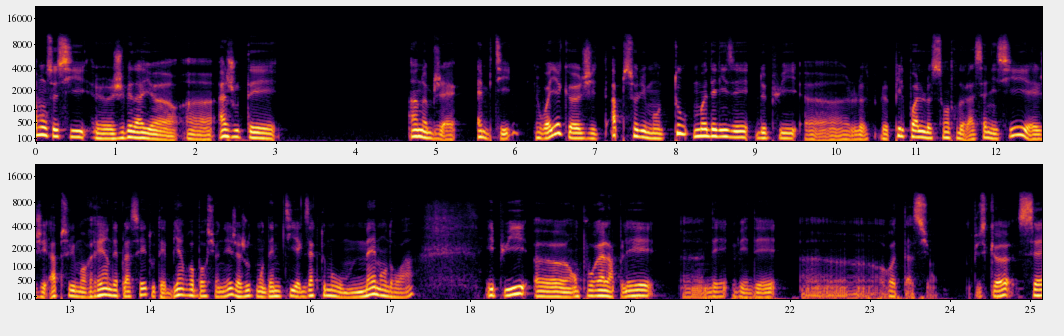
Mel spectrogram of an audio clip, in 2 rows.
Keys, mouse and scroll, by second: 1.8 shift+a, 5.3 middle click, 11.0 middle click, 18.7 click.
